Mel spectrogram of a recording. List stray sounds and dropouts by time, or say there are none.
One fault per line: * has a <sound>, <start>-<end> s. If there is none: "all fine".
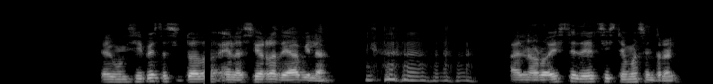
* has a dropout, 2.0-2.1 s
* has a laugh, 3.6-4.8 s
